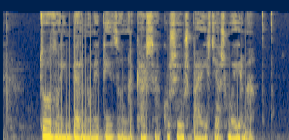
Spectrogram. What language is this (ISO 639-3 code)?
glg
